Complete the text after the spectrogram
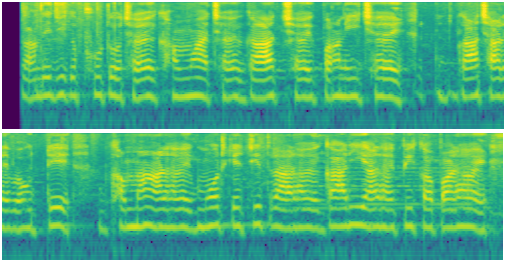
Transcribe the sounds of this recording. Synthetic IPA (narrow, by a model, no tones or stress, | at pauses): ɡãnd̪ʱid͡ʒikepʰoʈot͡ʃʰəjɡʰʱəmːat͡ʃʰəjɡat͡ʃt͡ʃʰəjpanit͡ʃʰəjɡãt͡ʃʰaɾəbəɦut̪ːekʰəmːaɾəɦəjmoʈket͡ʃit̪ɾaɾəɦəjɡaɽiaɾɦəjpikəpaɽɦəj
